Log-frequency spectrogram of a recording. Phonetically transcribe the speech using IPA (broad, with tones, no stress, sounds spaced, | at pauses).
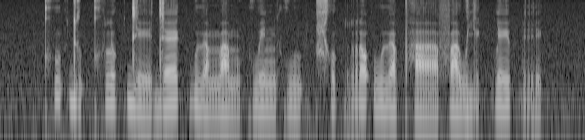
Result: kʰ u˥˩ ʔ d u˨˩ ʔ kʰ l o˦˥ k̚ d eː˩˦ d ɛː˦˥ k̚ w ɯ˨˩ a̯ m a˨˩ m k w e˧ n k w u˨˩ ʔ t͡ɕʰ o˦˥ k̚ r ɔ˥˩ ʔ w ɯ˧ a̯ pʰ aː˩˦ f a˧ w j e˦˥ k̚ l eː˦˥ p̚ r e˨˩ k̚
